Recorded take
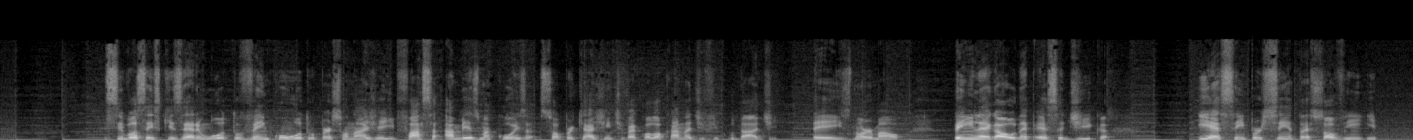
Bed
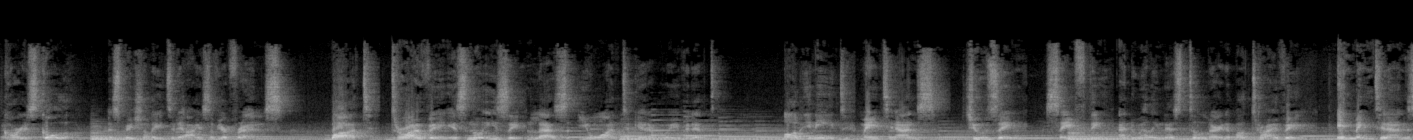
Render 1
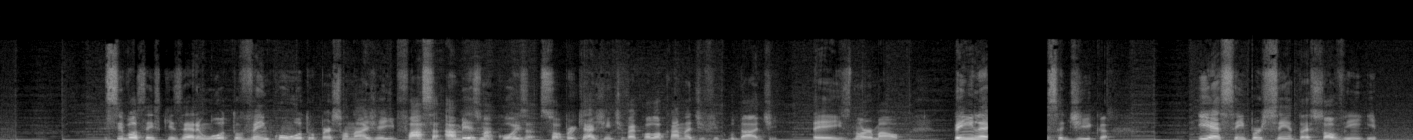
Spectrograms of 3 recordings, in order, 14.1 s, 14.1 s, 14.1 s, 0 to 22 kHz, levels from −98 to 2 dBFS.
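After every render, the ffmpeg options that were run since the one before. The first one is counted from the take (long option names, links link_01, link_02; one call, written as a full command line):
ffmpeg -i in.wav -filter_complex "[0:a]asplit=3[link_01][link_02][link_03];[link_01]afade=type=out:start_time=1.33:duration=0.02[link_04];[link_02]lowpass=frequency=1900:poles=1,afade=type=in:start_time=1.33:duration=0.02,afade=type=out:start_time=1.91:duration=0.02[link_05];[link_03]afade=type=in:start_time=1.91:duration=0.02[link_06];[link_04][link_05][link_06]amix=inputs=3:normalize=0,asettb=1/sr,asplit=3[link_07][link_08][link_09];[link_07]atrim=end=4.134[link_10];[link_08]atrim=start=4.13:end=5.91,asetpts=PTS-STARTPTS,afade=type=in:duration=0.004:curve=qsin,afade=type=out:start_time=1.776:duration=0.004:curve=qsin,asplit=2[link_11][link_12];[link_12]adelay=25,volume=-4.5dB[link_13];[link_11][link_13]amix=inputs=2:normalize=0,atrim=end_sample=78498[link_14];[link_09]atrim=start=5.906[link_15];[link_10][link_14]acrossfade=duration=0.004:curve1=hsin:curve2=qsin[link_16];[link_16][link_15]acrossfade=duration=0.004:curve1=qsin:curve2=hsin,asplit=3[link_17][link_18][link_19];[link_17]atrim=end=9.87,asetpts=PTS-STARTPTS,afade=type=out:start_time=9.866:duration=0.004:curve=hsin[link_20];[link_18]atrim=start=9.87:end=10.47,asetpts=PTS-STARTPTS,volume=0[link_21];[link_19]atrim=start=10.47,asetpts=PTS-STARTPTS,afade=type=in:duration=0.004:curve=hsin[link_22];[link_20][link_21][link_22]concat=n=3:v=0:a=1" out.wav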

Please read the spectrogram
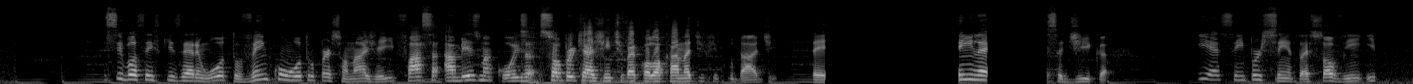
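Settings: ffmpeg -i in.wav -filter_complex "[0:a]asettb=1/sr,asplit=3[link_01][link_02][link_03];[link_01]atrim=end=5.214[link_04];[link_02]atrim=start=5.21:end=6.9,asetpts=PTS-STARTPTS,afade=type=in:duration=0.004:curve=qsin,afade=type=out:start_time=1.686:duration=0.004:curve=qsin,aeval=exprs='0.133*sin(PI/2*1.78*val(0)/0.133)':channel_layout=same[link_05];[link_03]atrim=start=6.896[link_06];[link_04][link_05]acrossfade=duration=0.004:curve1=hsin:curve2=qsin[link_07];[link_07][link_06]acrossfade=duration=0.004:curve1=qsin:curve2=hsin,asplit=5[link_08][link_09][link_10][link_11][link_12];[link_08]atrim=end=8.25,asetpts=PTS-STARTPTS,afade=type=out:start_time=8.246:duration=0.004:curve=hsin[link_13];[link_09]atrim=start=8.25:end=9.59,asetpts=PTS-STARTPTS,volume=0[link_14];[link_10]atrim=start=9.59:end=11.41,asetpts=PTS-STARTPTS,afade=type=in:duration=0.004:curve=hsin,afade=type=out:start_time=1.46:duration=0.36:silence=0.281838[link_15];[link_11]atrim=start=11.41:end=12.23,asetpts=PTS-STARTPTS,volume=-11dB[link_16];[link_12]atrim=start=12.23,asetpts=PTS-STARTPTS,afade=type=in:duration=0.36:silence=0.281838[link_17];[link_13][link_14][link_15][link_16][link_17]concat=n=5:v=0:a=1" out.wav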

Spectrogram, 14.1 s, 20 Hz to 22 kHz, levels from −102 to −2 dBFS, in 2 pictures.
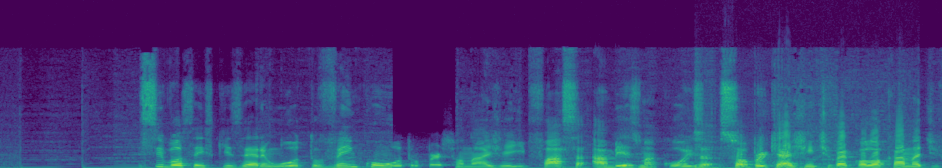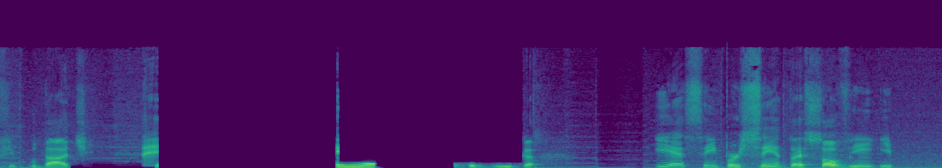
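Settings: ffmpeg -i in.wav -filter_complex "[0:a]asettb=1/sr,asplit=3[link_01][link_02][link_03];[link_01]atrim=end=2.944[link_04];[link_02]atrim=start=2.94:end=3.42,asetpts=PTS-STARTPTS,afade=type=in:duration=0.004:curve=qsin,afade=type=out:start_time=0.476:duration=0.004:curve=qsin,highpass=330,equalizer=frequency=330:width_type=q:width=4:gain=-9,equalizer=frequency=480:width_type=q:width=4:gain=4,equalizer=frequency=690:width_type=q:width=4:gain=-3,equalizer=frequency=980:width_type=q:width=4:gain=-5,equalizer=frequency=2200:width_type=q:width=4:gain=-5,lowpass=frequency=2700:width=0.5412,lowpass=frequency=2700:width=1.3066[link_05];[link_03]atrim=start=3.416[link_06];[link_04][link_05]acrossfade=duration=0.004:curve1=hsin:curve2=qsin[link_07];[link_07][link_06]acrossfade=duration=0.004:curve1=qsin:curve2=hsin,asplit=3[link_08][link_09][link_10];[link_08]afade=type=out:start_time=7.57:duration=0.02[link_11];[link_09]highpass=frequency=1100:width=0.5412,highpass=frequency=1100:width=1.3066,afade=type=in:start_time=7.57:duration=0.02,afade=type=out:start_time=8.23:duration=0.02[link_12];[link_10]afade=type=in:start_time=8.23:duration=0.02[link_13];[link_11][link_12][link_13]amix=inputs=3:normalize=0,asettb=1/sr,asplit=3[link_14][link_15][link_16];[link_14]atrim=end=9.604[link_17];[link_15]atrim=start=9.6:end=10.99,asetpts=PTS-STARTPTS,afade=type=in:duration=0.004:curve=qsin,afade=type=out:start_time=1.386:duration=0.004:curve=qsin,asuperpass=centerf=290:order=20:qfactor=0.6[link_18];[link_16]atrim=start=10.986[link_19];[link_17][link_18]acrossfade=duration=0.004:curve1=hsin:curve2=qsin[link_20];[link_20][link_19]acrossfade=duration=0.004:curve1=qsin:curve2=hsin" out.wav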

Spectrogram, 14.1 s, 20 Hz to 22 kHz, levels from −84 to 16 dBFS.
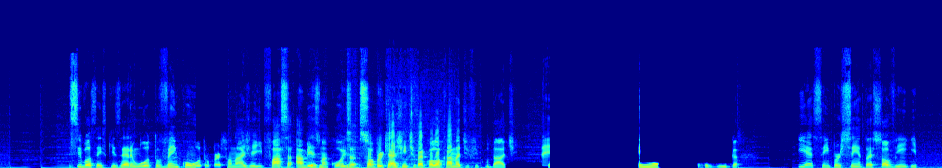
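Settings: ffmpeg -i in.wav -filter_complex "[0:a]asettb=1/sr,asplit=3[link_01][link_02][link_03];[link_01]atrim=end=1.184[link_04];[link_02]atrim=start=1.18:end=1.85,asetpts=PTS-STARTPTS,afade=type=in:duration=0.004:curve=qsin,afade=type=out:start_time=0.666:duration=0.004:curve=qsin,equalizer=frequency=1900:width=0.31:gain=-3.5[link_05];[link_03]atrim=start=1.846[link_06];[link_04][link_05]acrossfade=duration=0.004:curve1=hsin:curve2=qsin[link_07];[link_07][link_06]acrossfade=duration=0.004:curve1=qsin:curve2=hsin" out.wav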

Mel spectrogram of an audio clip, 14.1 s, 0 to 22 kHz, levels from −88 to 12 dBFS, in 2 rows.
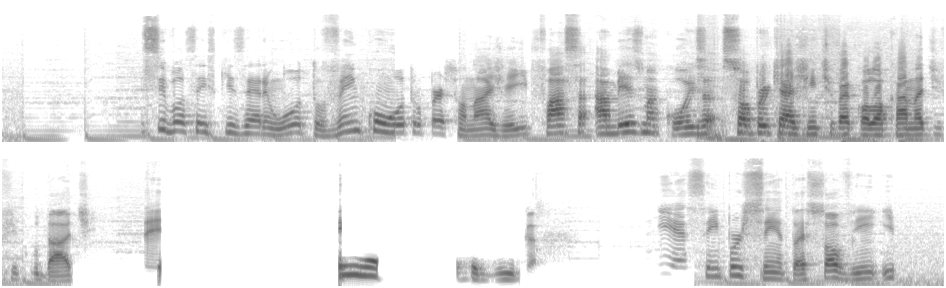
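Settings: ffmpeg -i in.wav -filter_complex "[0:a]asettb=1/sr,asplit=3[link_01][link_02][link_03];[link_01]atrim=end=1.214[link_04];[link_02]atrim=start=1.21:end=2.68,asetpts=PTS-STARTPTS,afade=type=in:duration=0.004:curve=qsin,afade=type=out:start_time=1.466:duration=0.004:curve=qsin,acompressor=threshold=-31dB:ratio=6:attack=3.2:release=140:knee=1:detection=peak[link_05];[link_03]atrim=start=2.676[link_06];[link_04][link_05]acrossfade=duration=0.004:curve1=hsin:curve2=qsin[link_07];[link_07][link_06]acrossfade=duration=0.004:curve1=qsin:curve2=hsin,asplit=3[link_08][link_09][link_10];[link_08]afade=type=out:start_time=3.48:duration=0.02[link_11];[link_09]lowpass=frequency=8100:width=0.5412,lowpass=frequency=8100:width=1.3066,afade=type=in:start_time=3.48:duration=0.02,afade=type=out:start_time=4.02:duration=0.02[link_12];[link_10]afade=type=in:start_time=4.02:duration=0.02[link_13];[link_11][link_12][link_13]amix=inputs=3:normalize=0,asettb=1/sr,asplit=3[link_14][link_15][link_16];[link_14]atrim=end=10.944[link_17];[link_15]atrim=start=10.94:end=12.26,asetpts=PTS-STARTPTS,afade=type=in:duration=0.004:curve=qsin,afade=type=out:start_time=1.316:duration=0.004:curve=qsin,highpass=frequency=800:width=0.5412,highpass=frequency=800:width=1.3066[link_18];[link_16]atrim=start=12.256[link_19];[link_17][link_18]acrossfade=duration=0.004:curve1=hsin:curve2=qsin[link_20];[link_20][link_19]acrossfade=duration=0.004:curve1=qsin:curve2=hsin" out.wav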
